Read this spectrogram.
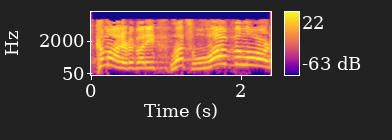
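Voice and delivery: high, rousing call to a crowd; calling everybody. Acted. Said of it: "he calls everybody to join him".

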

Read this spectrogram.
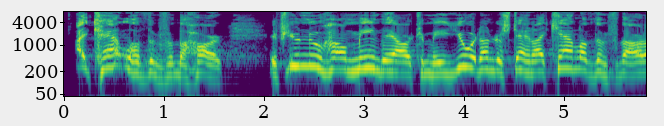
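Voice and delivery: a hint of a tearful eight-year-old girl, pleading; weeping daughter. Father retelling his crying daughter's bedtime complaint, mildly tearful child voice. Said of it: "she was weeping".

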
